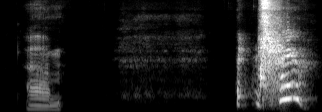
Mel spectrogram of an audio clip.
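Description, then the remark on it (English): A single loud sneeze bursts out near the end, preceded by a short voiced sound and a faint inhale-like noise. “Bless you. I'm going to cut that part out.”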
